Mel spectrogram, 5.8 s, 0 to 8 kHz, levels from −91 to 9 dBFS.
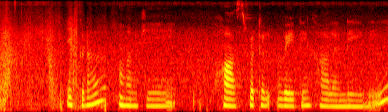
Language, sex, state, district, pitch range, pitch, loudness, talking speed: Telugu, female, Andhra Pradesh, Annamaya, 170-195 Hz, 180 Hz, -22 LUFS, 70 wpm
